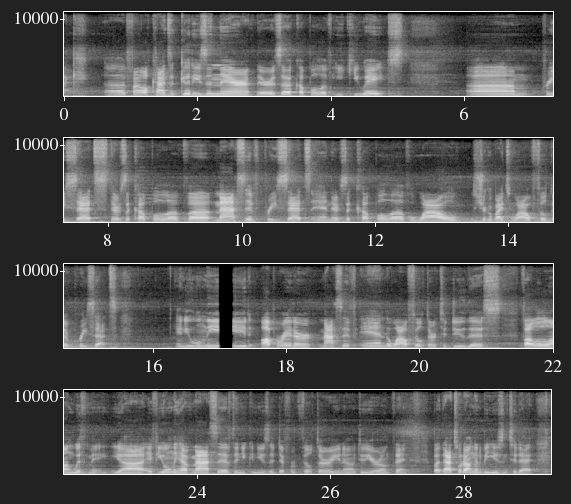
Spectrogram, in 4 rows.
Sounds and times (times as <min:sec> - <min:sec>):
Speech: 0:00.0 - 0:05.1, 0:06.0 - 0:15.6, 0:16.3 - 0:29.2.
